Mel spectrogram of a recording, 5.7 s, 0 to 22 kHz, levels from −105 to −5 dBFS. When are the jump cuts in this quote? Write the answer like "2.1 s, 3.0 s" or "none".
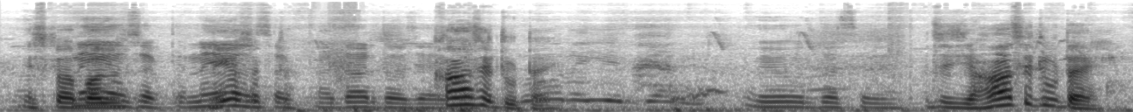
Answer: none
